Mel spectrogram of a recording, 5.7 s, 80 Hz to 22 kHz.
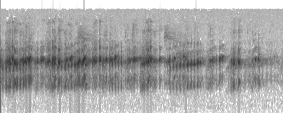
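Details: Evening chorus of Pacific treefrogs at 7pm in Oak Park, California, Zoom H3VR recording: many frogs croaking up a storm in continuous, overlapping raspy pulses, loudest early and easing slightly toward the end.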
